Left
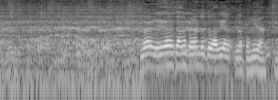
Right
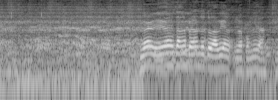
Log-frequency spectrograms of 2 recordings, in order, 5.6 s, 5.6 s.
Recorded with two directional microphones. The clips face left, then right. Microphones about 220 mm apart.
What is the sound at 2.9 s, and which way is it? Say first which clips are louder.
Speech: right 1 dB; 5° right (ahead or behind).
